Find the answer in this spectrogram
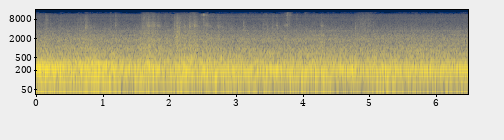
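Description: Cabin noise of a moving route bus: a steady low engine drone with road and body noise, heard from inside as the bus rolls slowly, easing a little after about two seconds.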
